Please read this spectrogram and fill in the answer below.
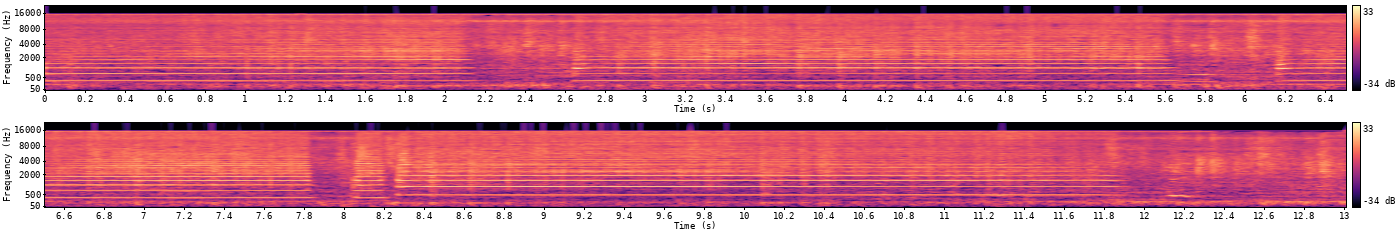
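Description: A solo brass horn, bugle-like, playing a slow call in long held notes: three notes on one lower pitch, each held two to three seconds with short breaks, then a note a fourth higher held about three and a half seconds to near the end.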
